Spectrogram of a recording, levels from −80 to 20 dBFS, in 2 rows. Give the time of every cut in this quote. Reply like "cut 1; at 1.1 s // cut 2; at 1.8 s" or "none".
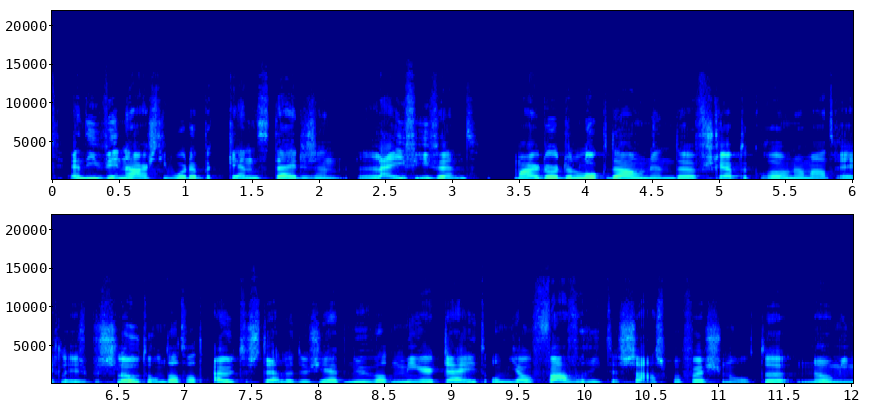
cut 1; at 3.4 s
